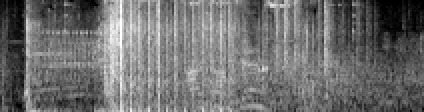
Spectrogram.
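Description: Rapid gunfire rattles from a video game.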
